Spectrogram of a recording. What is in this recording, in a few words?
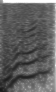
squeaker; funny; Wired for Sound Pro CD; Aristosoft, Inc.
